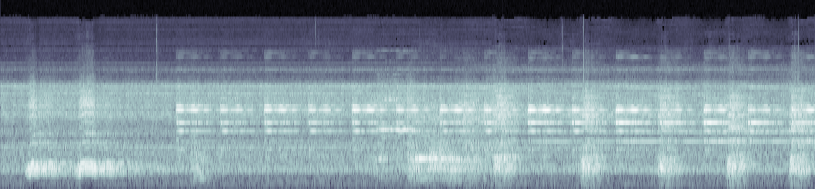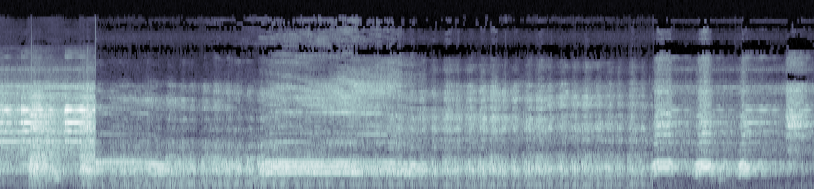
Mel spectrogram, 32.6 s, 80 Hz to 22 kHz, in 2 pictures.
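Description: Onboard sound system of a Lionel Legacy Camelback 4-6-0 O-scale model steam locomotive: the steam whistle blows two short blasts. Then a bell rings with a slow, even beat of chuffs or strikes for about fifteen seconds. After that come more whistle blasts, one held for about three seconds, and a short toot near the end.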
